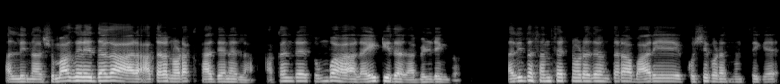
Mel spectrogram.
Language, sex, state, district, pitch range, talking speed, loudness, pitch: Kannada, male, Karnataka, Shimoga, 125-155 Hz, 170 wpm, -16 LUFS, 140 Hz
